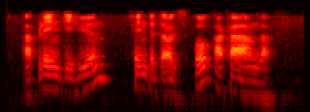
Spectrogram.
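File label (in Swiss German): "blindi", Alsatian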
